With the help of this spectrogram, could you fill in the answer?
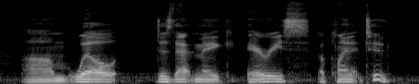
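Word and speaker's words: Eris: And Aries, uh a lot of people or Aerys, depending on how you pronounce it, um a lot of people think is actually larger than Pluto.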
